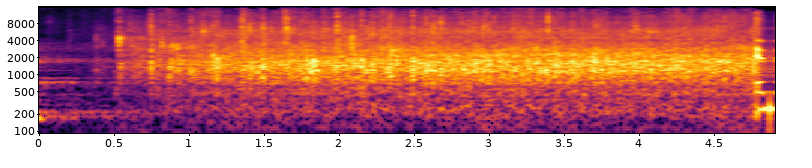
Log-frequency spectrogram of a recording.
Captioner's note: attendees applauding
